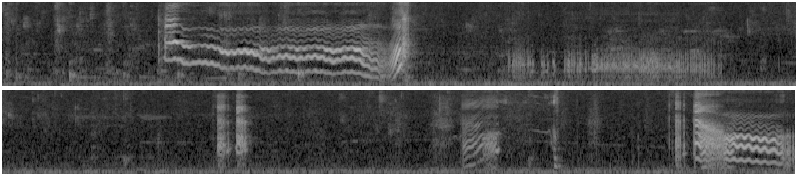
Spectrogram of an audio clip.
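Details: Two-day-old Alaskan Malamute puppy trying to howl: a short wavering, warbling squeal rises and falls for about two seconds, then quiet rustling and faint clicks, ending with another brief high wavering cry.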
